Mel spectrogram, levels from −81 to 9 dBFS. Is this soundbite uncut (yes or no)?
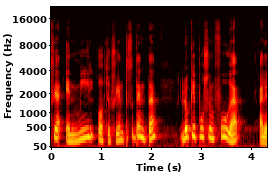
yes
